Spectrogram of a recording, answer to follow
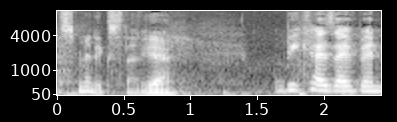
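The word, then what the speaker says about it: Smithwick's: faster whereas you this the smithwicks maybe uh smittix but it is spelled smithwicks it's like how I'm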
